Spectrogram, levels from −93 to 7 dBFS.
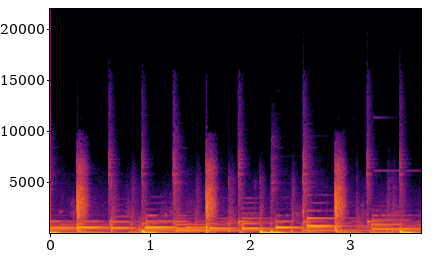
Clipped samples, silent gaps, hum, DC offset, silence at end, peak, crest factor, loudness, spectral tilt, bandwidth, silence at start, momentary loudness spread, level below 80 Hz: under 0.1%; none; none; under 0.1%; 0 s; 0 dBFS; 14 dB; -16 LUFS; -6.5 dB/octave; 8.8 kHz; 0 s; 9 LU; -18 dBFS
